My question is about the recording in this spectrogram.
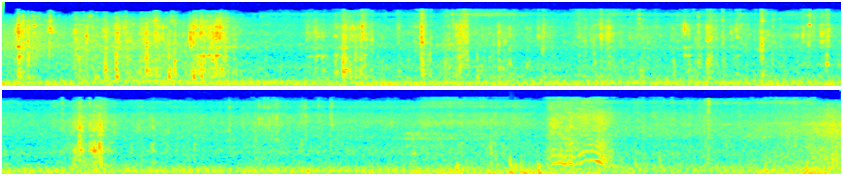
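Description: A steady low motor hum runs throughout, with scattered short clicks and knocks over it.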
